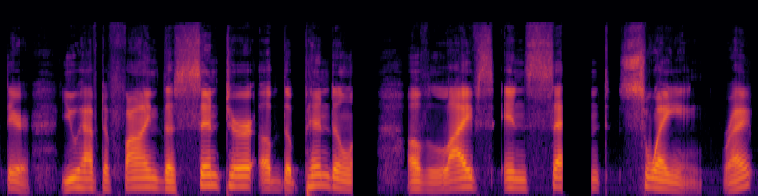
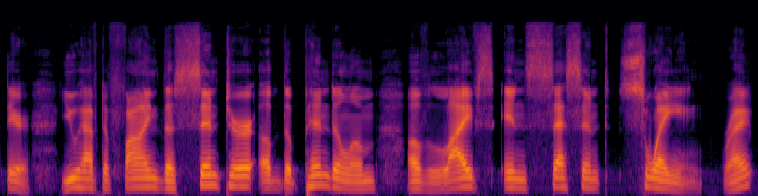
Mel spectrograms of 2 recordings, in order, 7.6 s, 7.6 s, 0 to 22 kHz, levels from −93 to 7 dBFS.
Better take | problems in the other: second | audio cutting out; at 3.5 s and at 5.5 s

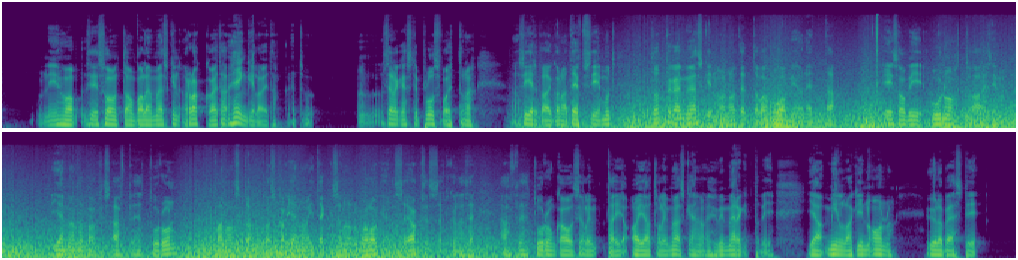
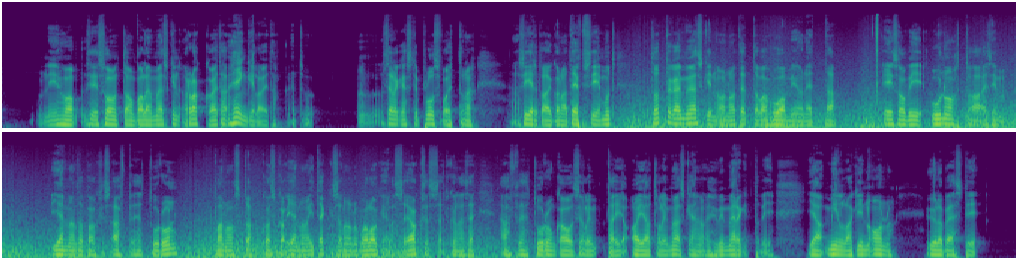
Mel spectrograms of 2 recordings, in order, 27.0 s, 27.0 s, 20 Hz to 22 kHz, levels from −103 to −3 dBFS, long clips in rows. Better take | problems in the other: second | wind noise on the microphone; heavy; from 7 to 21 s; 4 dB below the speech; occasional gusts in the second

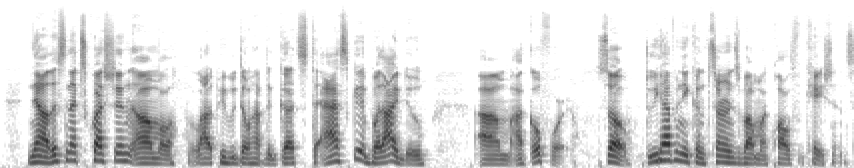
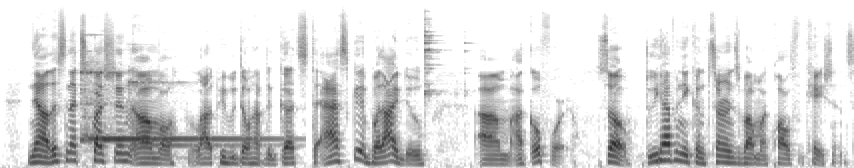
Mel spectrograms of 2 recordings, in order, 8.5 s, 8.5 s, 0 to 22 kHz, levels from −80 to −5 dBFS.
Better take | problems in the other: first | doorbell; loud; from 1 to 2.5 s; peak 2 dB above the speech // clattering dishes; noticeable; at 4 s; peak 9 dB below the speech

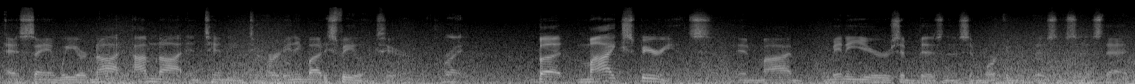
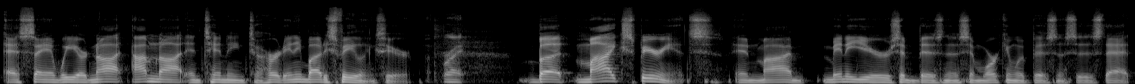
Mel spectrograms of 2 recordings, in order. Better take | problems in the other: second | wind noise on the microphone; heavy; 6 dB below the speech

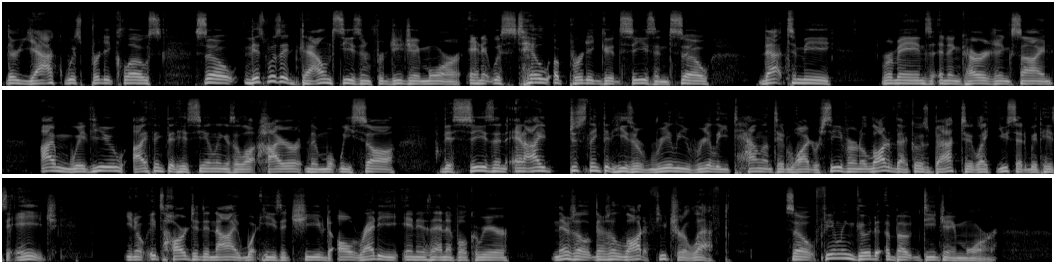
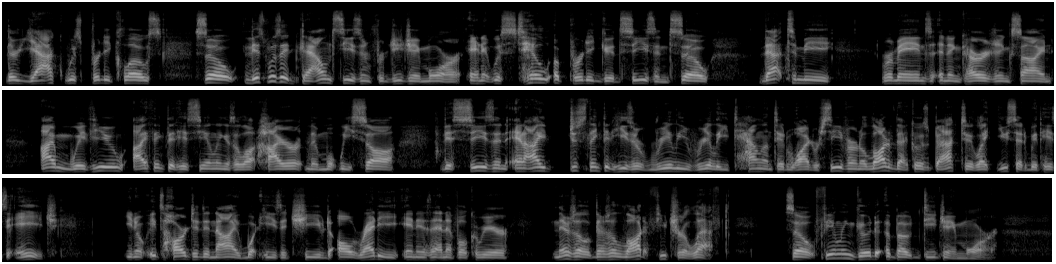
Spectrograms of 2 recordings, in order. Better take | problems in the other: first | thin; somewhat; fading below 350 Hz

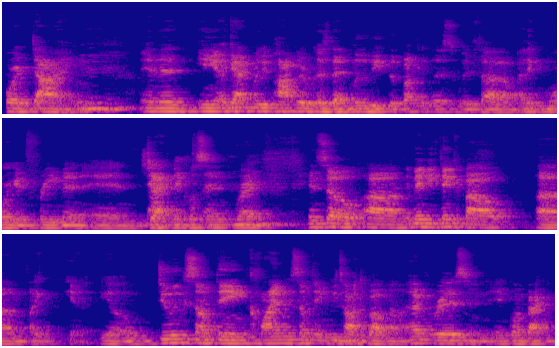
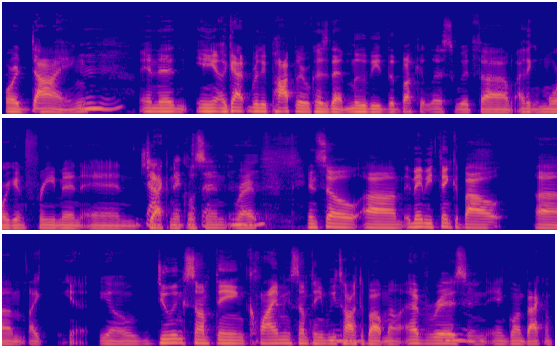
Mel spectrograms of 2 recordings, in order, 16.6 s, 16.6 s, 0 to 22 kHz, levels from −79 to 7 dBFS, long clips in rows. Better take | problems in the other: second | off-mic speech; far // room echo; slight; dies away in 0.5 s

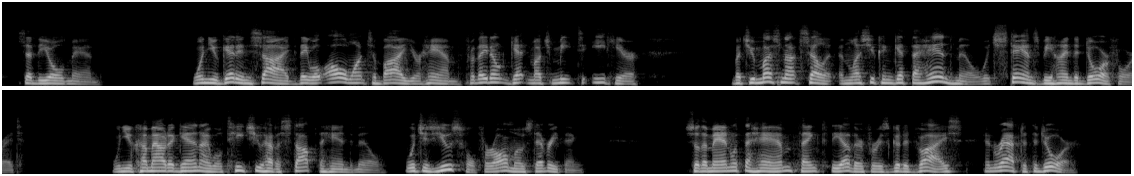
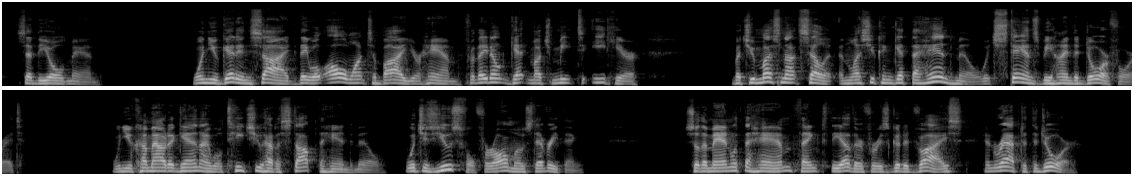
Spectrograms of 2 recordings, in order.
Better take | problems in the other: second | muffled; slightly; fading above 3.5 kHz

